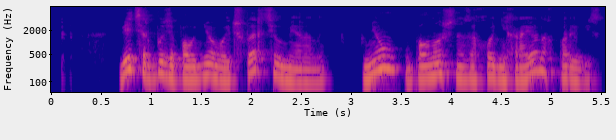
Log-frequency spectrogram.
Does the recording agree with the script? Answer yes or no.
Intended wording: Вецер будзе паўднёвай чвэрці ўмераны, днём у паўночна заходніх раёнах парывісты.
yes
